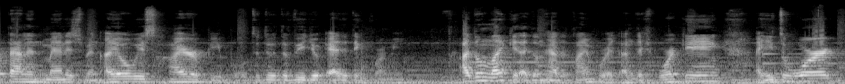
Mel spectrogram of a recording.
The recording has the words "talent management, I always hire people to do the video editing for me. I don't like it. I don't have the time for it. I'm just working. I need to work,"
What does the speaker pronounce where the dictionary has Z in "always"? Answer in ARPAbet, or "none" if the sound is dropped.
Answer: S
